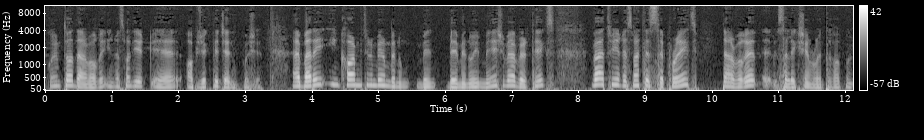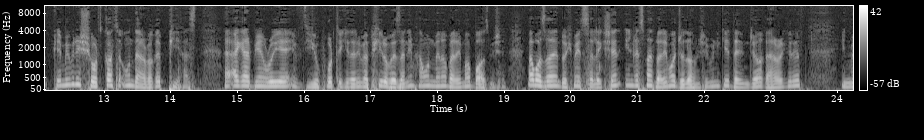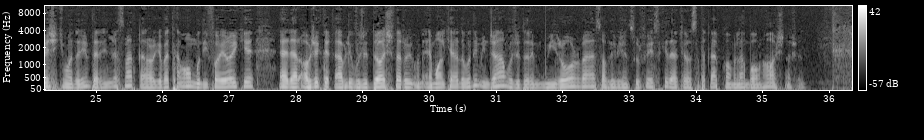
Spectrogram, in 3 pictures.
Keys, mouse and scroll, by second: 5.2 click, 14.6 middle click, 15.6-19.5 shift+middle drag, 17.0 p, 20.4 click, 23.6 middle click, 24.3-26.0 drag, 26.0 ctrl+z, 27.6 right click, 31.2 click, 33.7-34.1 scroll down 1, 34.1 middle click, 35.6 click.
